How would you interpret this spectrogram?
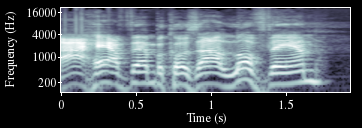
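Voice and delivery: high, loud put-on Zanesville Ohio accent.

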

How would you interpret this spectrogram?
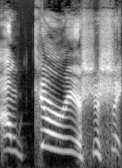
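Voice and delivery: very high, slow voice, every word drawn out. Retelling a cartoon character's line to friends: Bill Cosby impression. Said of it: "that's a good Bill Cosby impression".

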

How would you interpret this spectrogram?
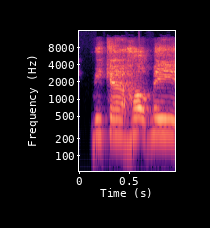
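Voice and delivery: screamed out in terror, high-pitched cry. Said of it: "they're screaming and she's like".

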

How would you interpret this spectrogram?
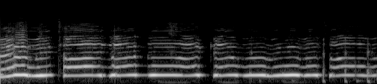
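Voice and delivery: tearful blubbering, sobbing whine, pitched way up. Retelling finding a man in tears and what he said, imitating Richard crying. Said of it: "he's got tears in his face and he's like".

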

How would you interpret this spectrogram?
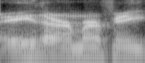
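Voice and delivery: gravelly, creaking voice. Answering what character was played, quick impression of Phil the bartender. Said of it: "my quick impression of him".

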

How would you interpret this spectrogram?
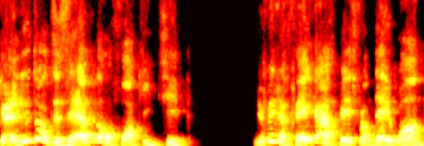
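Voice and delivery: put-on South African accent. Acting out what others would say to someone, put-on South African accent. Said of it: "I love the way you do that accent".

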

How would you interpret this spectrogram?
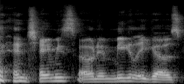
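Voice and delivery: ordinary delivery

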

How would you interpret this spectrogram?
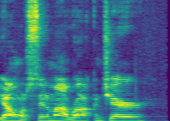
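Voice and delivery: put-on Texas accent. Showing how he did the accent the very first time: put-on texas accent. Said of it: "the first time I did the accent".

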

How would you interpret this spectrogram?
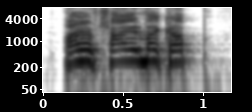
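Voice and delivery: very high, loud, all-out shouting. Speaker acting out an all-caps message to the audience, yelling. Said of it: "I'm just yelling about what's in my cup".

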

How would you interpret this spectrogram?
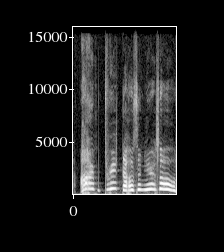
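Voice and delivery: female demon voice, pitched way up. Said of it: "I'm trying to be a female demon".

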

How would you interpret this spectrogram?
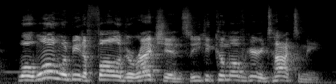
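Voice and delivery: irritated shouting. Answering her question about the trip's requirements, yelling in a very annoyed voice. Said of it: "I yell in a very annoyed voice".

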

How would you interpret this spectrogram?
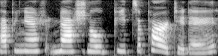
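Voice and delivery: put-on Irish accent, warm tone. A co-host asked to wish everyone a happy national pizza party day, irish accent. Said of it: "I'm feeling Irish right now".

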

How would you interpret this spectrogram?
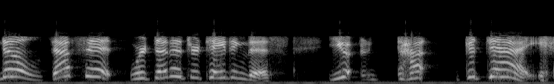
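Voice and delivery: angry, final, dismissive yell. Speaker retelling a man speaking to their manager, retelling a yell. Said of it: "he starts yelling".

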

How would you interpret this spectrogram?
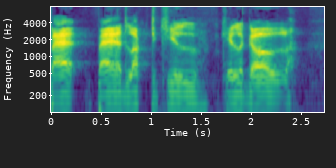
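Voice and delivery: put-on heavy, thick pirate accent. Quoting a line from the film: Willem Dafoe pirate accent. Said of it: "pirate sort of accent".

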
